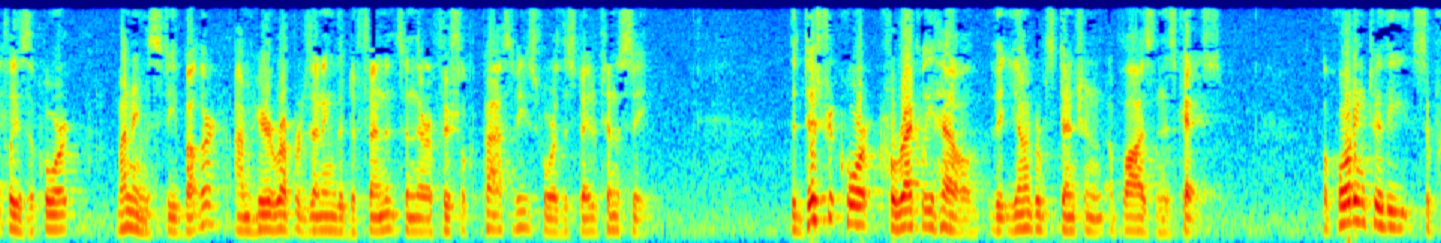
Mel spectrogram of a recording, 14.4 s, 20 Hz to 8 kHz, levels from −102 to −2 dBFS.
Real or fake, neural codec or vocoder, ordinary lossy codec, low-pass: real; none; MP3, 32 kbps; 7.2 kHz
